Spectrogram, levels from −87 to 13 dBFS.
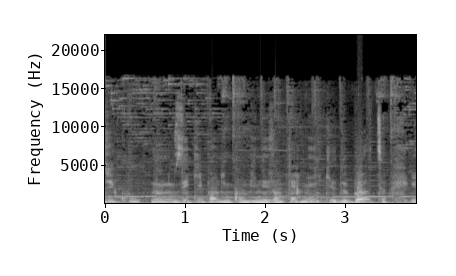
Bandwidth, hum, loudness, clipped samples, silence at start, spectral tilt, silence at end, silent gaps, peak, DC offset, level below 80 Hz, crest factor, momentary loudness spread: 17 kHz; none; -12 LUFS; 0.5%; 0 s; -6.5 dB/octave; 0 s; none; 0 dBFS; under 0.1%; -26 dBFS; 12 dB; 7 LU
